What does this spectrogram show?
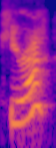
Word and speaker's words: Ciara: about my name uh it's c-i-a-r-a but i pronounce it kira um so it's always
